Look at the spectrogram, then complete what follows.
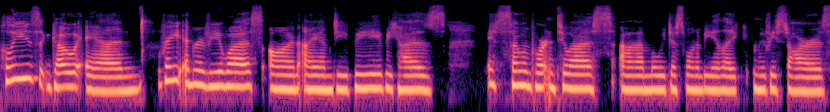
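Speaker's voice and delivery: put-on sexy, sultry-sounding delivery. Co-host doing podcast housekeeping, asking listeners to rate the show, sounding sexual. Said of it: "do you sound so sexual?".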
